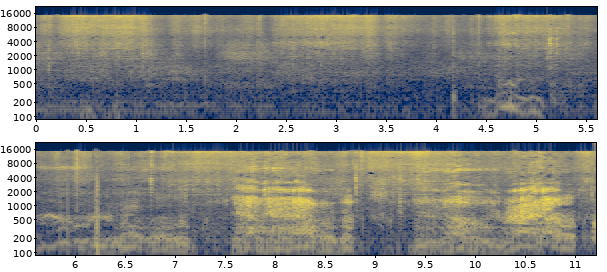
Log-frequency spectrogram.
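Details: Doberman reacting to a rake it dislikes: quiet for the first five seconds, then loud, rough, drawn-out growling roars in uneven bursts that grow stronger toward the end, with faint outdoor background.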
